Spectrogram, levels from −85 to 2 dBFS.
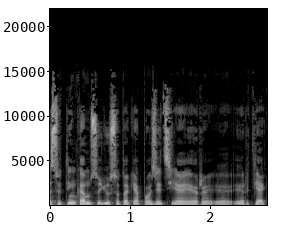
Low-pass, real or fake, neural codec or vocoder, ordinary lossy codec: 19.8 kHz; fake; vocoder, 44.1 kHz, 128 mel bands every 256 samples, BigVGAN v2; MP3, 64 kbps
